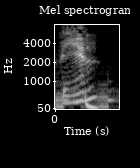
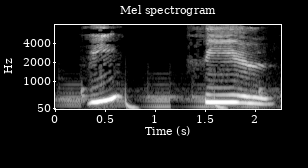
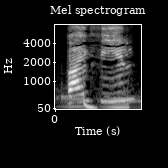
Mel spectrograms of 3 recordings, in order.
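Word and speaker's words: wieviel: So don't read it as wheel. It will be wie viel. Why feel? Because wie in German is pronounced as F. Remember everyone? So we'll pronounce it as wie viel.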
